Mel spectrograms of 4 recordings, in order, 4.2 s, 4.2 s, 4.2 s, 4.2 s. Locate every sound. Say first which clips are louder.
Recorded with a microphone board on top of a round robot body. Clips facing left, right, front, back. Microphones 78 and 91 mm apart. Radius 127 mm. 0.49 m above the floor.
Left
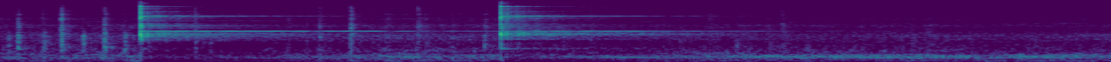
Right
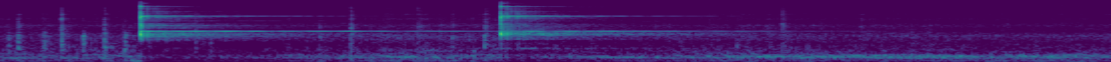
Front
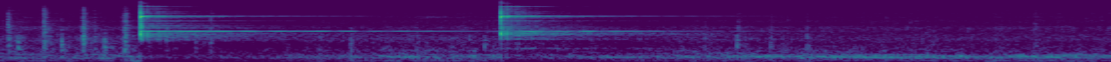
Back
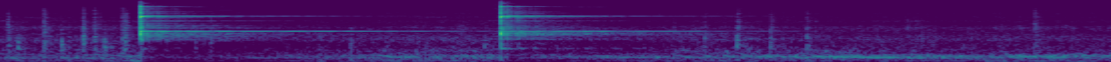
0.5 s a bicycle bell: right 2 dB, back 1 dB; 140° left, 2.5 m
